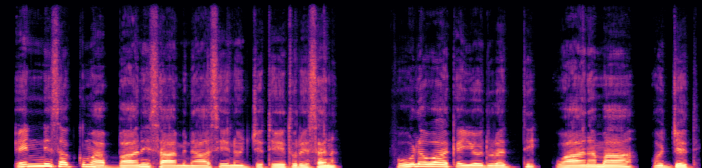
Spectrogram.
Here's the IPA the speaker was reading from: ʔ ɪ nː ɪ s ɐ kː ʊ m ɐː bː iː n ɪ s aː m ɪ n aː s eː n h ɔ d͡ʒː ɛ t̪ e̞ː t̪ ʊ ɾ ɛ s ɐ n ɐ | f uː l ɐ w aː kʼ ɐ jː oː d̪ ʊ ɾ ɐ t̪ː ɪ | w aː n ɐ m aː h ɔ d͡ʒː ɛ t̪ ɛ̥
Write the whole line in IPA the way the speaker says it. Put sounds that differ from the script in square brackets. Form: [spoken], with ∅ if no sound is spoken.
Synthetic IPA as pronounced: ʔ ɪ nː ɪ s ɐ kː ʊ m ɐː bː [aː] n ɪ s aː m ɪ n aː s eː n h ɔ d͡ʒː ɛ t̪ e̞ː t̪ ʊ ɾ ɛ s ɐ n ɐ | f uː l ɐ w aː kʼ ɐ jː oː d̪ ʊ ɾ ɐ t̪ː ɪ | w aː n ɐ m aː h ɔ d͡ʒː ɛ t̪ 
